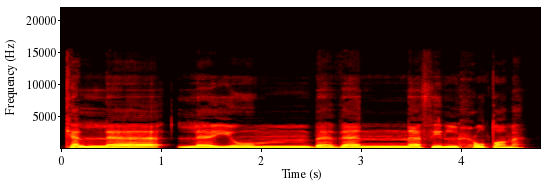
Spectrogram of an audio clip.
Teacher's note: And this meme appears in the middle of the word. So the noon and ba, when they follow one another in the same word, you don't pronounce noon or ba, but you pronounce meme. Like in this example, you read كَلَّا لَيُنبَذَنَّ فِي الْحُطَمَةِ.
